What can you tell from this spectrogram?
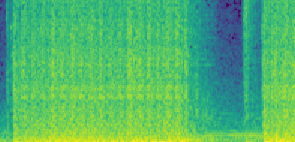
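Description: Loud automatic gunfire rattles off in a rapid, steady stream of shots, easing briefly in a short lull before the burst picks up again. No voices are heard.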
